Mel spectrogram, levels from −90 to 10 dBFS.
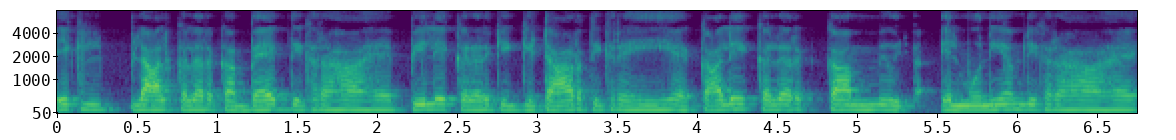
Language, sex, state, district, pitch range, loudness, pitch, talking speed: Hindi, male, Maharashtra, Mumbai Suburban, 135-145 Hz, -19 LUFS, 140 Hz, 215 wpm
